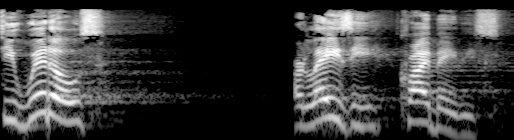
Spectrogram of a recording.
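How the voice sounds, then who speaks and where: A man preaching a sermon as pastor in a church, animated and often shouting for emphasis. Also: sits high, takes it slowly. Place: church sanctuary. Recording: long hall reverb.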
